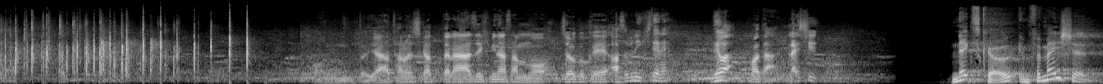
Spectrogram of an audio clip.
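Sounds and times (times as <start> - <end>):
audience clapping: 0.0 - 2.6
speech: 3.6 - 8.3, 9.5 - 11.0.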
